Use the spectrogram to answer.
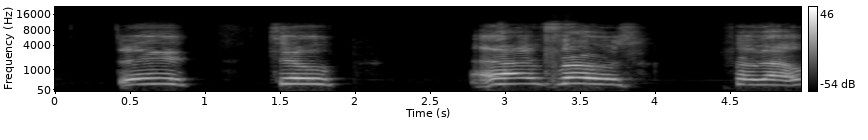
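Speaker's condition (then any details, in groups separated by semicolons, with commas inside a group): Cerebral palsy; lifelong; limited energy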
